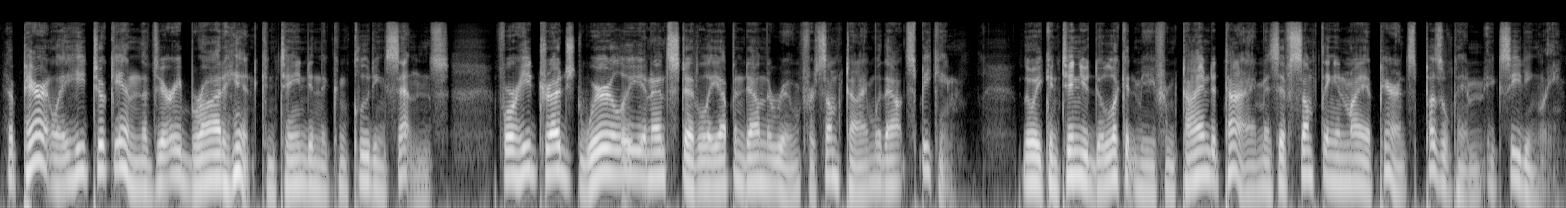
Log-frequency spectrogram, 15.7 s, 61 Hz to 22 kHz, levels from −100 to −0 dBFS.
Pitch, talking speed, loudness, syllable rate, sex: 125 Hz, 190 wpm, -20 LUFS, 5.5 syllables/s, male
